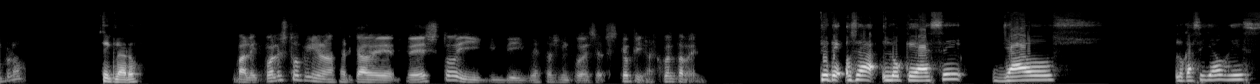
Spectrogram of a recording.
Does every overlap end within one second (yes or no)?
yes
